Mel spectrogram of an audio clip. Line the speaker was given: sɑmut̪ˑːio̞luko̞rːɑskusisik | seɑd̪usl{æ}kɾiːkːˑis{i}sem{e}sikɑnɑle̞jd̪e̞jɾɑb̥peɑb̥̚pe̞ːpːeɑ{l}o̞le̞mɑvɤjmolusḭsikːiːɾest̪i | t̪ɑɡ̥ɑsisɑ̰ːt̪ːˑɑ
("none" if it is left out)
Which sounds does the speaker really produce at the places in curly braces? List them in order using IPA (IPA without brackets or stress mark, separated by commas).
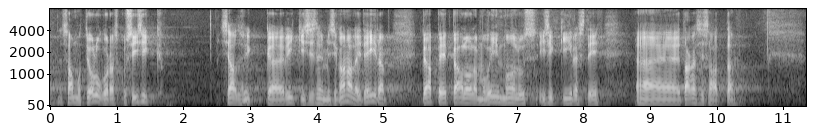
i, i, i, l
